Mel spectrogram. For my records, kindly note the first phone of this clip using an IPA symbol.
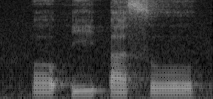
ɔ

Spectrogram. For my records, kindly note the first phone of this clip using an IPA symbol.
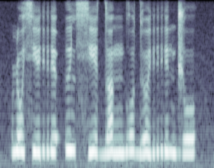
ɳ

